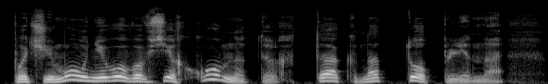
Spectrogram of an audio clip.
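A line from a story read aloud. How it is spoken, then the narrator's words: Mutter. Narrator (Russian): пробормотал я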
